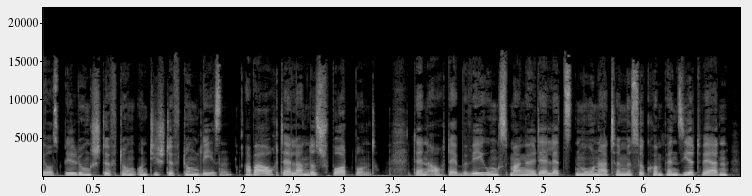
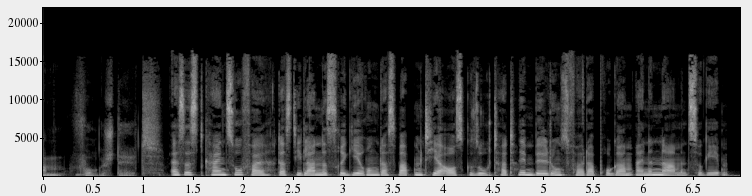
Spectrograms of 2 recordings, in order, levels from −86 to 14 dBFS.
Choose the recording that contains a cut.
second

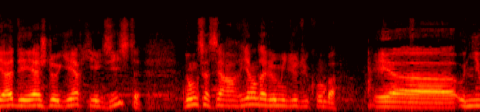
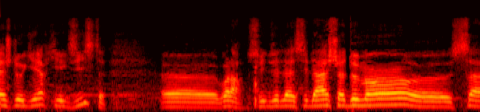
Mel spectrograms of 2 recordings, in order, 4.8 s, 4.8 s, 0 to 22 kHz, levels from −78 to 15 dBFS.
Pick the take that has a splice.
first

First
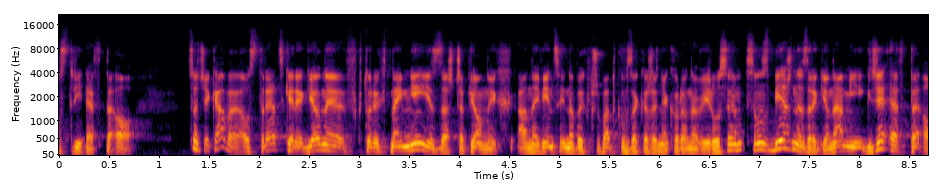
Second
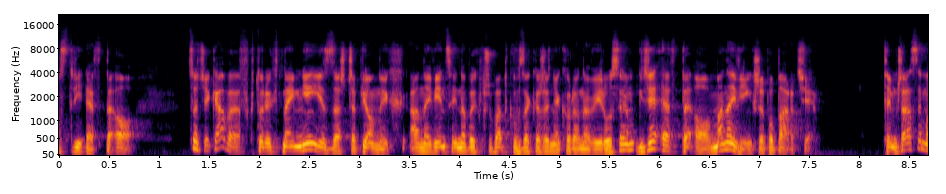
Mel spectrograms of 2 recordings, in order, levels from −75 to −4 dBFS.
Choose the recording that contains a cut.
second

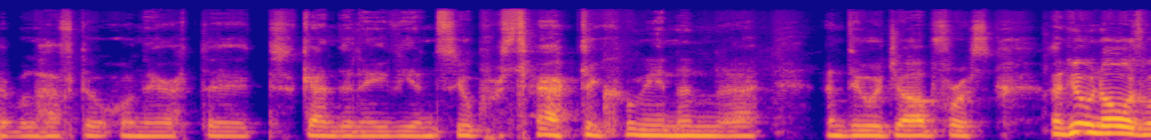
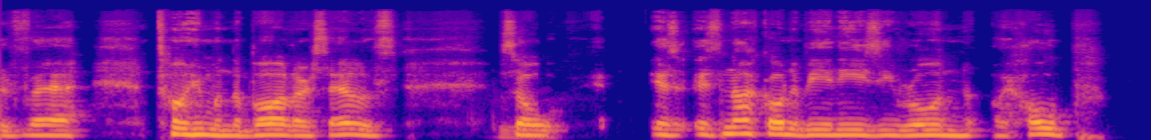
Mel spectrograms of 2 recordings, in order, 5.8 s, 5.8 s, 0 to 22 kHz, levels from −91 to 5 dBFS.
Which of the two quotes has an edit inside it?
first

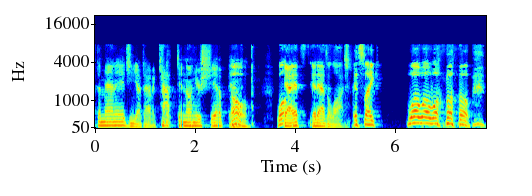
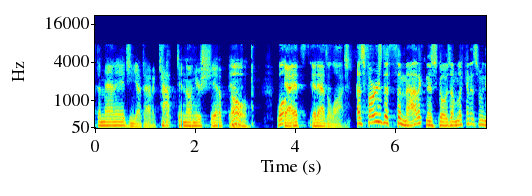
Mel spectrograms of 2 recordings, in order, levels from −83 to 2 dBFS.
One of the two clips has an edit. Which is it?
first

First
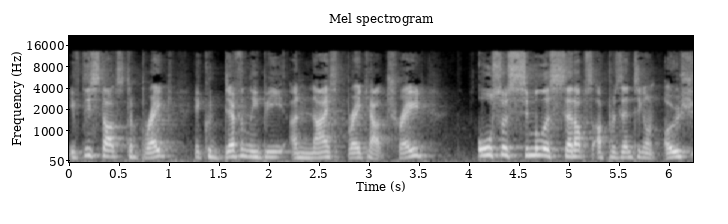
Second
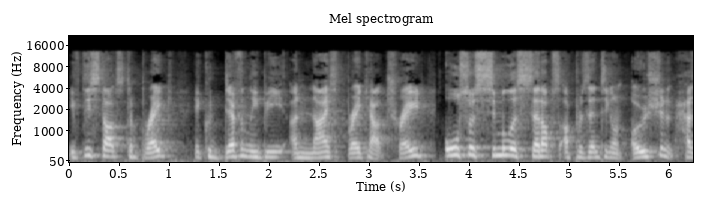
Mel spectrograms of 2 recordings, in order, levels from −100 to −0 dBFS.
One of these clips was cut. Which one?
second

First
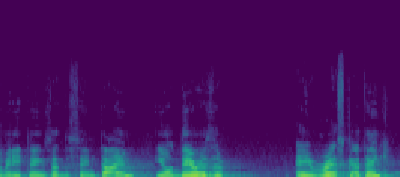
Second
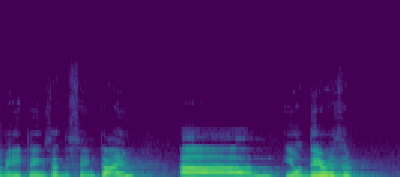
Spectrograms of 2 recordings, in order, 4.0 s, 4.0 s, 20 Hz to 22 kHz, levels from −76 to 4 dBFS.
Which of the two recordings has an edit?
first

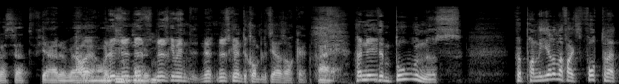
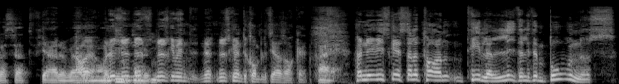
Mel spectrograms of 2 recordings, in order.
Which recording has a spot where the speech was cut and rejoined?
first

